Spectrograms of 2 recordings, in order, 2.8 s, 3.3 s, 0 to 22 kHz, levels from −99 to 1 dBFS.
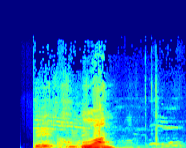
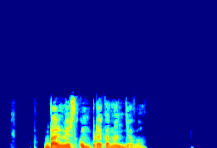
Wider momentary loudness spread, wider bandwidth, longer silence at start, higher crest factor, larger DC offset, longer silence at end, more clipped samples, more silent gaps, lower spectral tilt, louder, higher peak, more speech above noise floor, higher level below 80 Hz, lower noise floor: about the same, 19 LU vs 17 LU; first, 14.5 kHz vs 8 kHz; second, 0.5 s vs 0.65 s; about the same, 18 dB vs 22 dB; neither; second, 0.15 s vs 1.1 s; neither; neither; first, -6.5 dB/octave vs -5 dB/octave; first, -15 LUFS vs -20 LUFS; about the same, 0 dBFS vs -2 dBFS; second, 30 dB vs over 71 dB; first, -54 dBFS vs -62 dBFS; second, -44 dBFS vs under -90 dBFS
